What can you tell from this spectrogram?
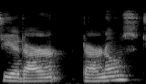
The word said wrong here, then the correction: Giordano's: Giordano's. Oh from, yeah, Giordano's.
